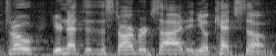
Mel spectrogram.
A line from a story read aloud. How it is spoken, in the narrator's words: Jesus shouted to them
